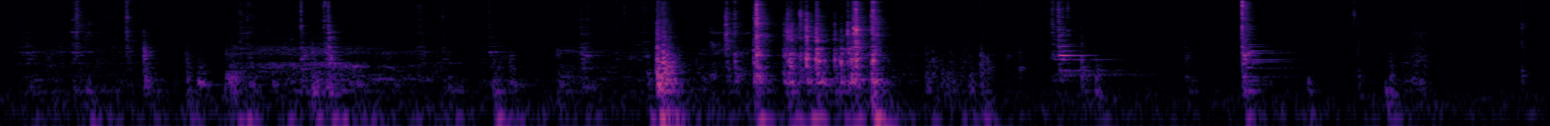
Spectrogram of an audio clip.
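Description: Tennis string being pulled through the racquet frame and tied off in a finishing knot, with irregular clicks and scrapes of string against the frame and the machine's clamps. There is a quick run of louder clicks around four to six seconds in, and two short ringing clinks near seven and eight seconds.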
